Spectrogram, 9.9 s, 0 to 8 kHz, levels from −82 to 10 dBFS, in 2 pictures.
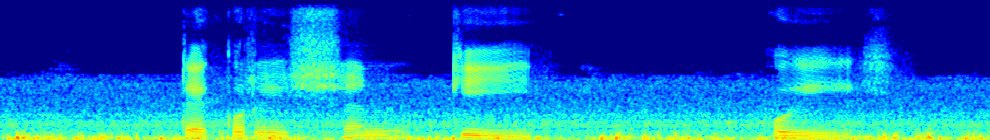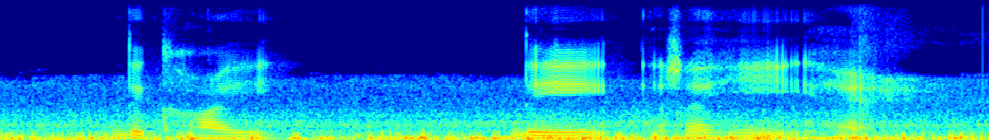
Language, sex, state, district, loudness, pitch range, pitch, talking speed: Hindi, female, Madhya Pradesh, Umaria, -20 LUFS, 125-160 Hz, 140 Hz, 40 wpm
